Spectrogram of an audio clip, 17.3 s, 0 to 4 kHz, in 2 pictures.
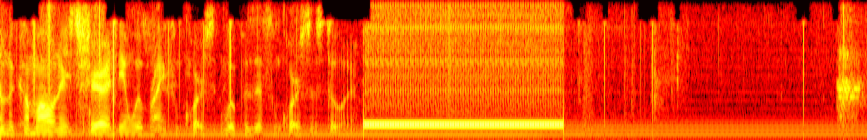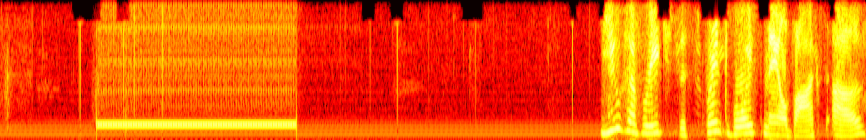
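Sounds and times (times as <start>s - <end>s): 
speech: 0.0s - 4.3s, 14.9s - 17.3s
faint phone line noise and low hum: 0.0s - 17.3s
outgoing phone call ringback tones: 3.6s - 5.7s, 9.6s - 11.7s.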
